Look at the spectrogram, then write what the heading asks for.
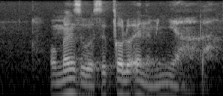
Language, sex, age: Zulu, male, 25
